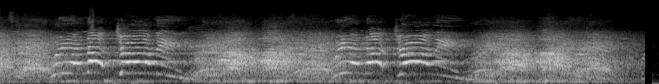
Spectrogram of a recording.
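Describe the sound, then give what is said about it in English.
A large crowd at the School Strike for Climate rally in Sydney roars in unison, two loud rising-and-falling group shouts a few seconds apart, with a steady wash of crowd noise between them. “We're hearing from people at the School Strike for Climate in Sydney.”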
